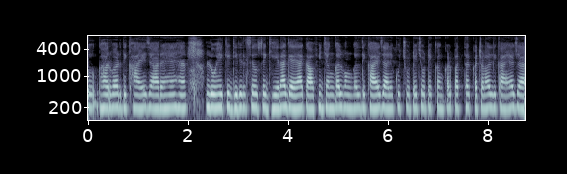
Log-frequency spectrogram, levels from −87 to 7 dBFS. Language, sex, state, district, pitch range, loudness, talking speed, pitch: Hindi, female, Bihar, West Champaran, 190-200 Hz, -16 LUFS, 185 wpm, 195 Hz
